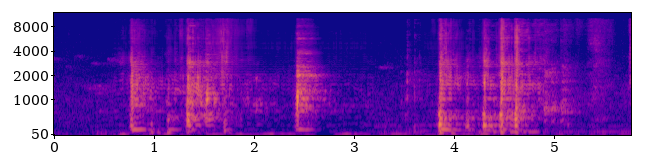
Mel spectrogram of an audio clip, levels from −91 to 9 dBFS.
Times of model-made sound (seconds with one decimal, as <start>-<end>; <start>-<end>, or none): 0.6-3.2; 3.7-4.9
